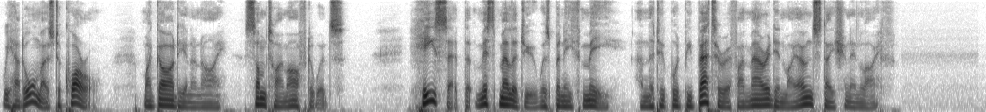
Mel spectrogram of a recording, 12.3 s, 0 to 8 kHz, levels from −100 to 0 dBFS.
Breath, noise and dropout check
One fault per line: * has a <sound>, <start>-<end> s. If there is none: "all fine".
all fine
